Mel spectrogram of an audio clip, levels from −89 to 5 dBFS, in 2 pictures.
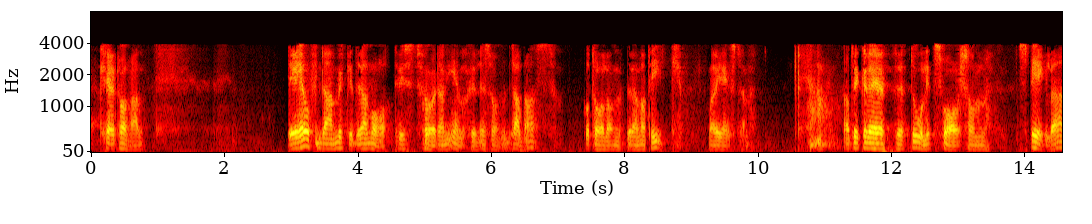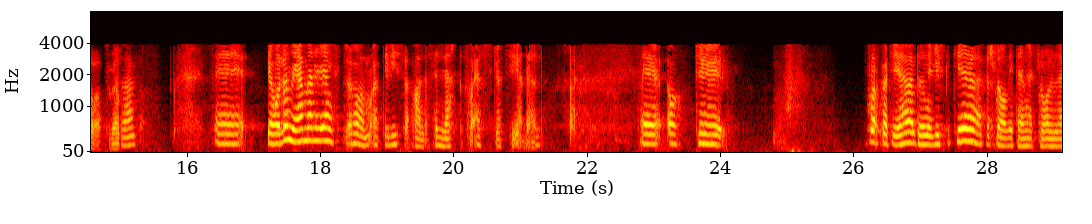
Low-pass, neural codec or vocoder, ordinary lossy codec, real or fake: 7.2 kHz; codec, 16 kHz, 1 kbps, FreqCodec, larger model; AAC, 16 kbps; fake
